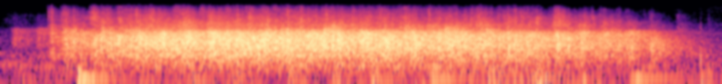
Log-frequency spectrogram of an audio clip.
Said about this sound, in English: I always try and come out as the announcements are ending, because then I feel like you're clapping for me.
